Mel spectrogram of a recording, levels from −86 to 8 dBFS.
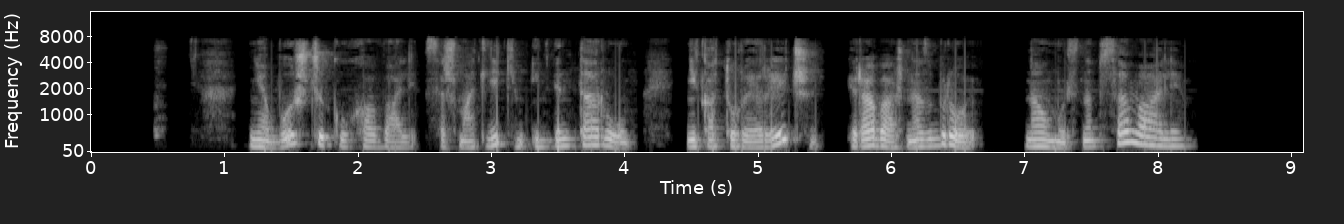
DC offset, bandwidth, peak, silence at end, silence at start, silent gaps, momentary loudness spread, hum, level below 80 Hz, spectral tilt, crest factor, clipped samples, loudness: under 0.1%; 8 kHz; -4 dBFS; 0.85 s; 0.5 s; 0.59-0.71 s, 1.10-1.14 s, 4.38-4.46 s, 5.57-5.67 s, 6.77-7.00 s; 10 LU; none; -54 dBFS; -5 dB/octave; 18 dB; under 0.1%; -22 LUFS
